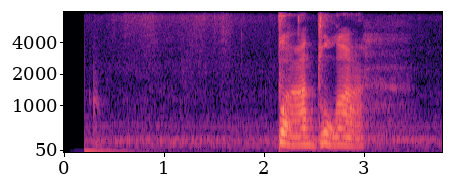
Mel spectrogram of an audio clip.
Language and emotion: Russian, angry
